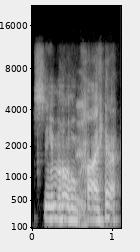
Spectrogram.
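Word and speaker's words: Simo Häyhä: Was it Samuel Haya? Is that how you say his name? Yep. Samuel Haya.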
